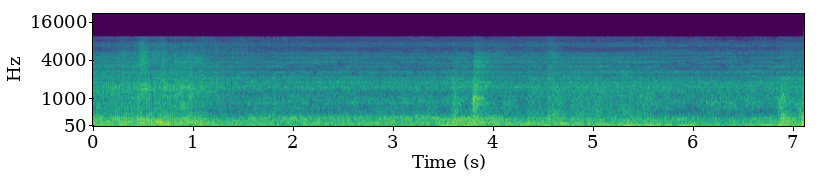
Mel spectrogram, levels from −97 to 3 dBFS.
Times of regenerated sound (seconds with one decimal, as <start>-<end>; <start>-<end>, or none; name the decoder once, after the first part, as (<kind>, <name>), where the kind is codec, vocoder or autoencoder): 0.0-2.0 (vocoder, Vocos); 5.4-7.1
